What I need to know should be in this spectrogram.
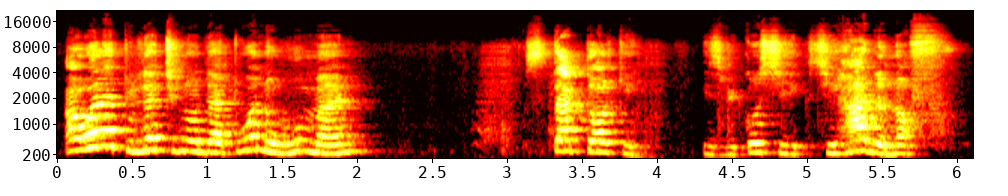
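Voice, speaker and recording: A woman from Cameroon with a Cameroonian accent, speaking straight to camera as an activist for single mothers, earnest and insistent, stumbling and repeating words as she searches for English. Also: high voice. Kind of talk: direct-to-camera vlog. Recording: echoey room.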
